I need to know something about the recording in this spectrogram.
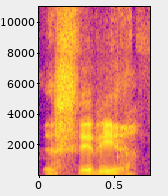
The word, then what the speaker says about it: Dissidia: I can't pronounce the first. What is it? Dissidia. There you go. Dissidia.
